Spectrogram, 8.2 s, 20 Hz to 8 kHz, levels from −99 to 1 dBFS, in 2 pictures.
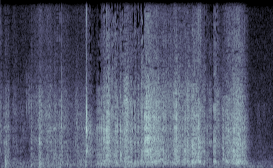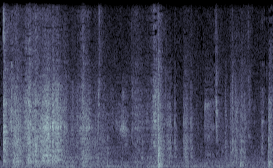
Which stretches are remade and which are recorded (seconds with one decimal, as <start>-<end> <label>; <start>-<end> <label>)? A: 0.0-0.4 recorded; 0.4-1.3 remade; 1.3-8.2 recorded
